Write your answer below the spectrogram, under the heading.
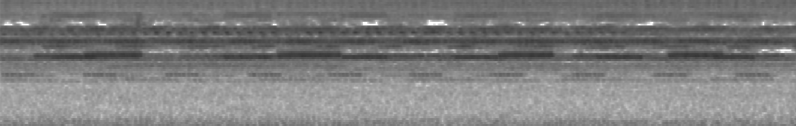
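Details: Evening cricket chorus in a peaceful park: layered high buzzing trills and rhythmic chirps repeating steadily, over a faint low background noise.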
